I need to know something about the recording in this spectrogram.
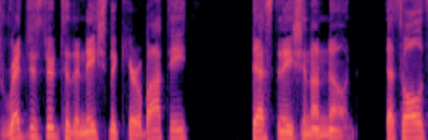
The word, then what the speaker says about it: Kiribati: And do a little research into Kiribati. Now look at that's not how it's pronounced, but that's how it's spelled. Kiribati with a T. B and a T, right?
